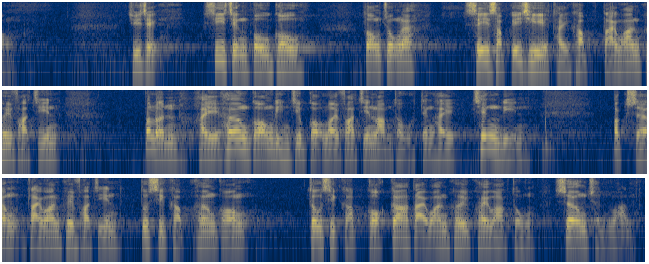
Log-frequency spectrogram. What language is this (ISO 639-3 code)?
yue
